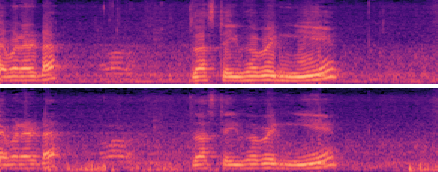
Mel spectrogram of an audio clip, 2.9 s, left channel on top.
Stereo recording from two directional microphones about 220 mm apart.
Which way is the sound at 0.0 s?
50° left (ahead or behind).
